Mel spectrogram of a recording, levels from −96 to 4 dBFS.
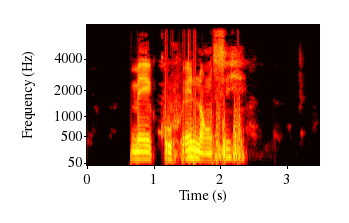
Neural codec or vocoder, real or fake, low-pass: none; real; 7.2 kHz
